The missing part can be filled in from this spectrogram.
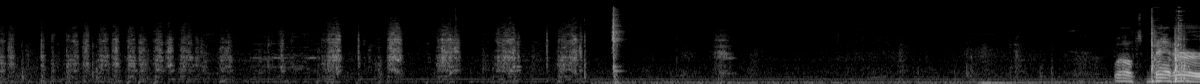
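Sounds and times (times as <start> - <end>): hand file rasping on metal: 0.0 - 5.9.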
